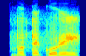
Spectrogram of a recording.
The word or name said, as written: Bota Core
